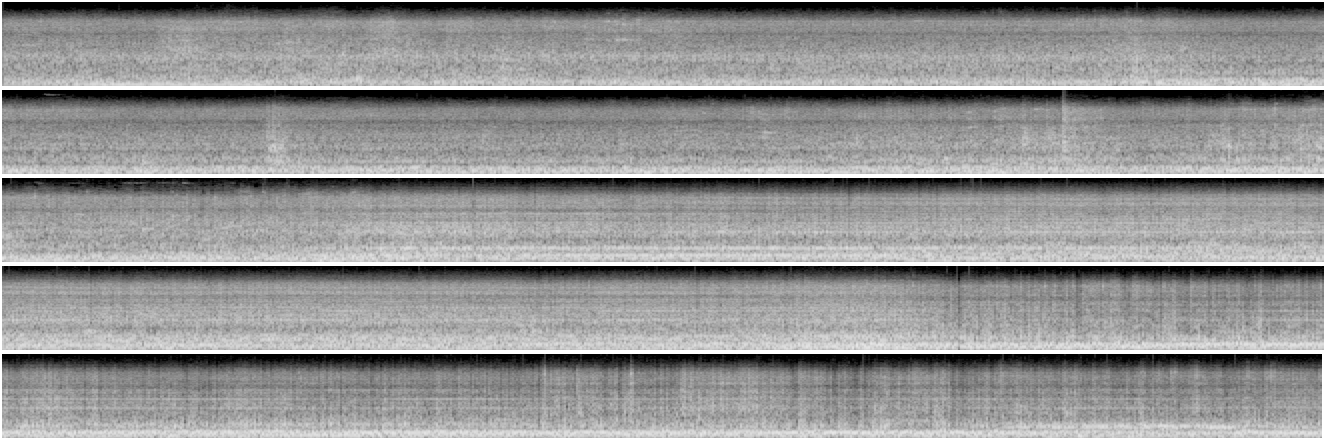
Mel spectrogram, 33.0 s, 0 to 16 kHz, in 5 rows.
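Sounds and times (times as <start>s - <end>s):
excavator engine and hydraulics: 0.0s - 33.0s
hydraulic whining tones: 12.8s - 33.0s.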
